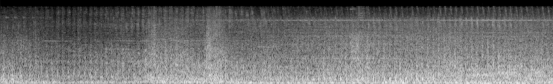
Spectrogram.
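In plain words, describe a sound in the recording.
A helicopter's rotor thumps loudly overhead, growing louder as it descends close by.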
